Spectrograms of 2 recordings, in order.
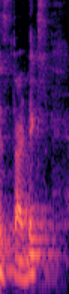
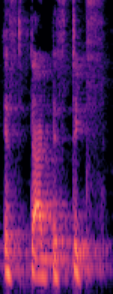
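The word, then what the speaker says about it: statistics: ठीक है, बट इट इज़ नॉट स्टैटिक्स, इट इज़ स्टैटिस्टिक्स.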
